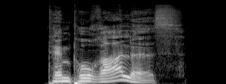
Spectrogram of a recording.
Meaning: strong/mixed nominative/accusative neuter singular of temporal
- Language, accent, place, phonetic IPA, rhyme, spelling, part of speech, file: German, Germany, Berlin, [tɛmpoˈʁaːləs], -aːləs, temporales, adjective, De-temporales.ogg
